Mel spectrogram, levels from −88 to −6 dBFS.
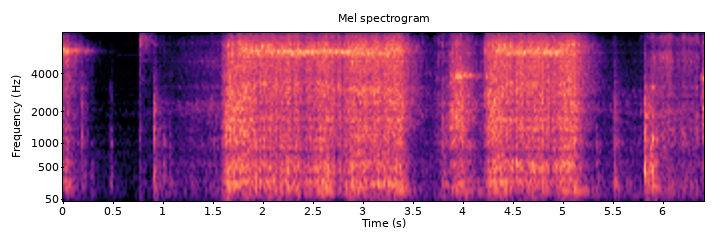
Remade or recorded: remade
